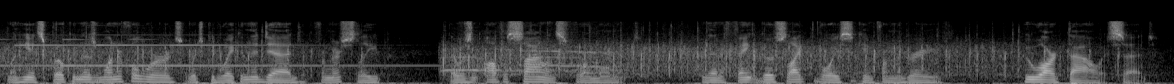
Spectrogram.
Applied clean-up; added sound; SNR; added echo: none; Applause / Crowd / Cheering + Doorbell; 7 dB; none.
